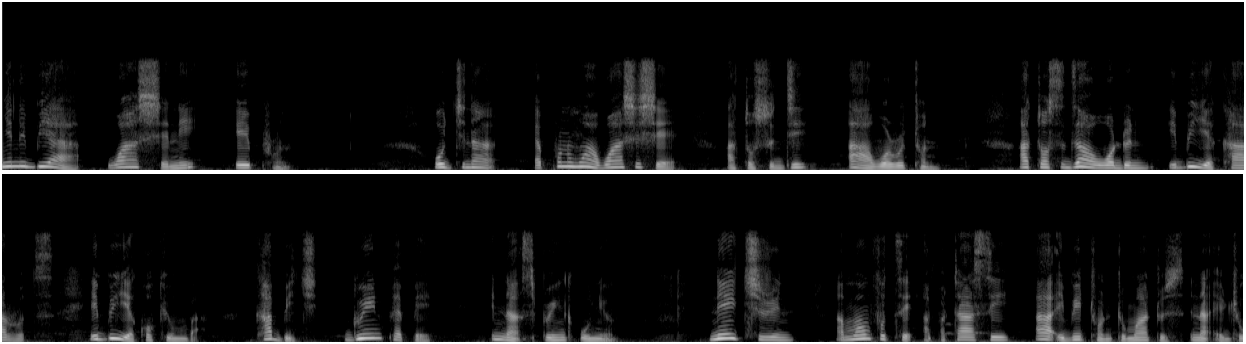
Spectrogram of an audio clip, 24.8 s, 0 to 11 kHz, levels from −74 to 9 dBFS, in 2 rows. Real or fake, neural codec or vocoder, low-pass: real; none; 7.2 kHz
